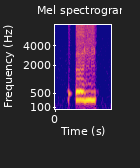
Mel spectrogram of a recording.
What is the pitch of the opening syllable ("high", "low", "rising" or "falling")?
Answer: high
